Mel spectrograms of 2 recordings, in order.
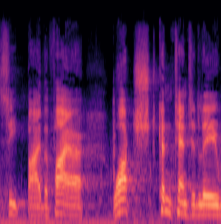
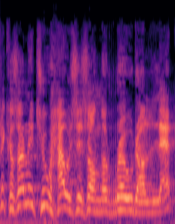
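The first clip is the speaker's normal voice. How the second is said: much higher, loud, rushing tirade; violent rant; 10 semitones higher, 4 dB louder, faster than usual. A narrator's reading. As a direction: rage at the place you live. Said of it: "with sudden and unlooked-for violence".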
